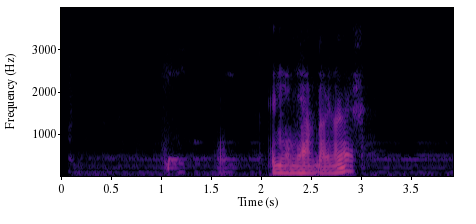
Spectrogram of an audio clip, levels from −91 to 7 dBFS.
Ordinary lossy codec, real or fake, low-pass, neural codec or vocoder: AAC, 24 kbps; fake; 3.6 kHz; codec, 16 kHz in and 24 kHz out, 0.6 kbps, FireRedTTS-2 codec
